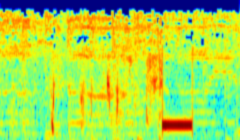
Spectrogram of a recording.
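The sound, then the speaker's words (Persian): A single steady mid-pitched phone tone sounds after a call disconnects. It follows faint clicks and low background noise. “تماس هدیه جان قطع شد و فکر میکنم که نمی خواست چیزه بگه.”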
